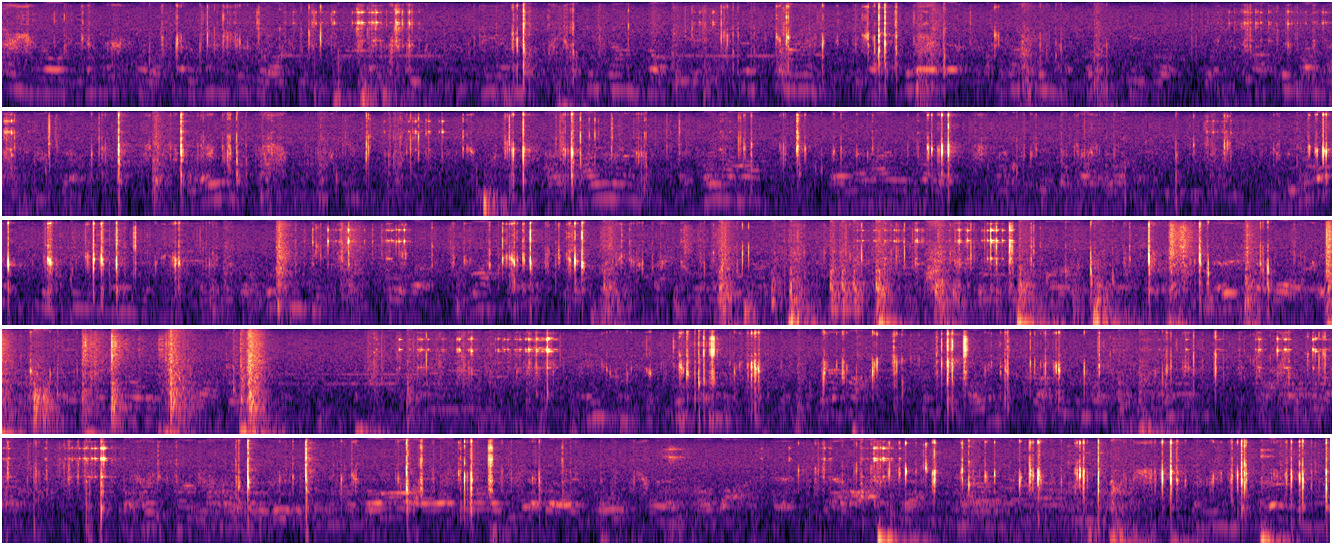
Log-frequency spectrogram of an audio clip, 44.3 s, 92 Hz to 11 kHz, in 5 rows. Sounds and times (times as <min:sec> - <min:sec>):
Speech: 0:00.0 - 0:11.8, 0:12.4 - 0:44.3.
